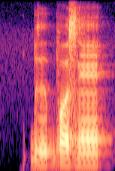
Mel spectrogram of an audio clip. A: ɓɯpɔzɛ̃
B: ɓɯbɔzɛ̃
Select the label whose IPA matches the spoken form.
B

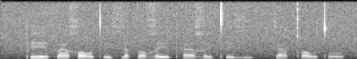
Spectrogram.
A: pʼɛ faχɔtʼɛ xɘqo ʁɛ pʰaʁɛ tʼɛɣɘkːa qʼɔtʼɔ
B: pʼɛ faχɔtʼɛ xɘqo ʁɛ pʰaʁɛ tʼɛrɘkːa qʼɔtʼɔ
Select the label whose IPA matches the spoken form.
A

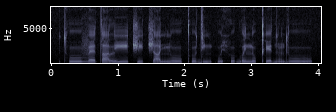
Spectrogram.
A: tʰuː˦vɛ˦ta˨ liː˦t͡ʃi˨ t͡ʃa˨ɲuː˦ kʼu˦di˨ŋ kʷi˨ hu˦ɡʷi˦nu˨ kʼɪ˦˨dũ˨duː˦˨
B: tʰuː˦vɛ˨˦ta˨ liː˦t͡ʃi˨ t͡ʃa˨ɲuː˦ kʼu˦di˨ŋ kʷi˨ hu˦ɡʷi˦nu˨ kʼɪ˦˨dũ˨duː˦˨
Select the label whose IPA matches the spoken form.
B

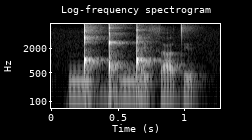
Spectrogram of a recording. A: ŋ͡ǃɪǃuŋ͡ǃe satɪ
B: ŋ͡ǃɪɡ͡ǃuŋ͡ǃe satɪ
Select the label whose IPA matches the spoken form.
B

